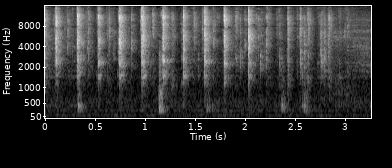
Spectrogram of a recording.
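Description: A bottle of foundry wax is shaken, giving a rapid series of about sixteen sharp, bright rattling clicks that fade toward the end. The audible rattle shows the contents have loosened and mixed and are ready to use.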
